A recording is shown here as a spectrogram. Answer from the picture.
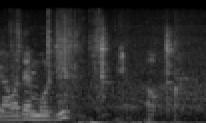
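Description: A wooden spatula stirring chicken in an aluminium pressure-cooker pot, scraping and knocking against the metal rim and sides in a few irregular clicks. A person's voice sounds briefly at the start.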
